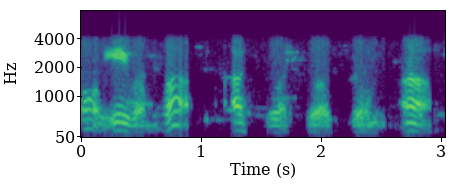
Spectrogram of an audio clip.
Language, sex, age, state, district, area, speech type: Sanskrit, female, 45-60, Karnataka, Dharwad, urban, conversation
